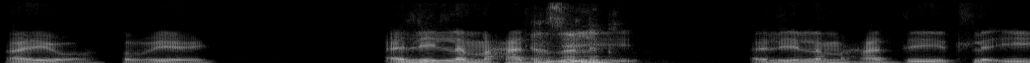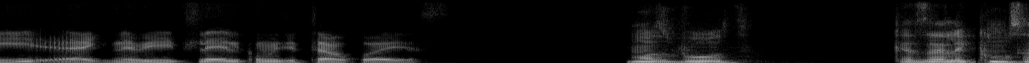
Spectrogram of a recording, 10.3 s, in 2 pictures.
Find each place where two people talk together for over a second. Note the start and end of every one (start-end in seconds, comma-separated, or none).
none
